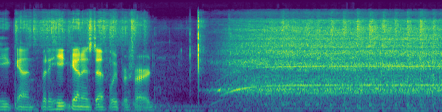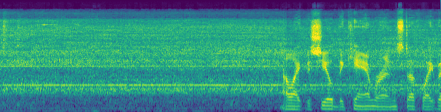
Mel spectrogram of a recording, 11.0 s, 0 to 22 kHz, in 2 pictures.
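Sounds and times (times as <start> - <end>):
hot-air blower motor whine: 2.6 - 11.0.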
